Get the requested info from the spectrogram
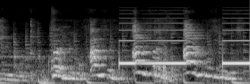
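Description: A censor bleep: a steady, single-pitched beep lasting most of a second, starting a little past halfway, laid over voices.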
